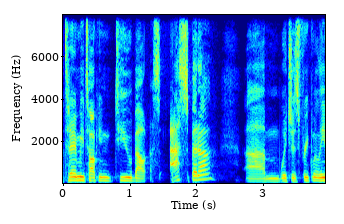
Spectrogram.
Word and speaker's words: Aspera: here today I'll be talking to you about Aspera um which is frequently mispronounced the emphasis is on the first day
